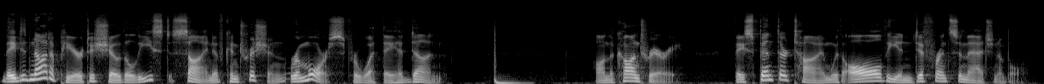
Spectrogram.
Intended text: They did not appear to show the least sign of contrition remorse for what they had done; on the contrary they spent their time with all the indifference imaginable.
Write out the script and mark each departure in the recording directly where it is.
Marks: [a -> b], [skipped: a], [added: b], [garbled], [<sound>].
They did not appear to show the least sign of contrition remorse for what they had done; [thud] on the contrary they spent their time with all the indifference imaginable.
